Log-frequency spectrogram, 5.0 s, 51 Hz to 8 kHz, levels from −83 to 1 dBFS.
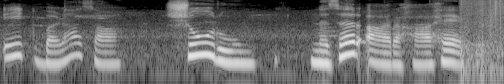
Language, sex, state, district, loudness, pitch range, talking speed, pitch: Hindi, female, Madhya Pradesh, Katni, -16 LUFS, 175-275 Hz, 95 wpm, 190 Hz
